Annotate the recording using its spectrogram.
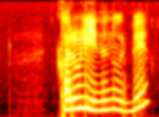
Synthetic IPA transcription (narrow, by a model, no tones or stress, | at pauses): kʰɑɾʊliːnənuːɾbyː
